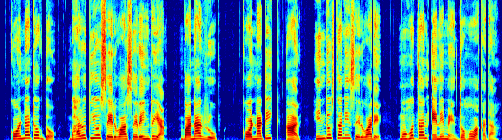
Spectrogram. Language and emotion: Santali, neutral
